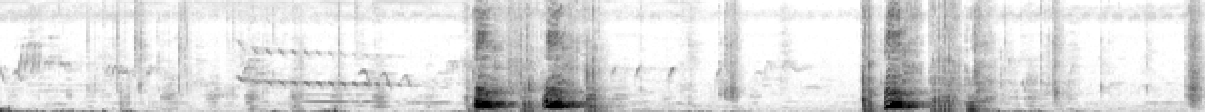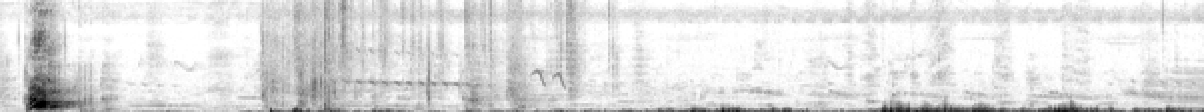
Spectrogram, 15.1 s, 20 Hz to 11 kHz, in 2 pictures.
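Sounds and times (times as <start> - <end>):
puppy barking: 2.9 - 3.8, 5.4 - 6.2, 7.7 - 8.1.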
